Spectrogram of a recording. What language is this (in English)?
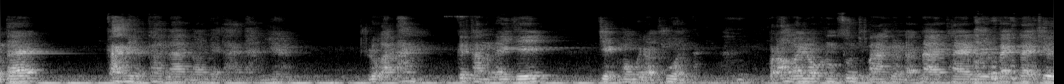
Thai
